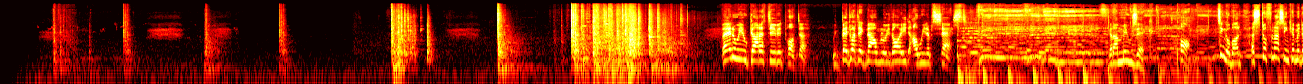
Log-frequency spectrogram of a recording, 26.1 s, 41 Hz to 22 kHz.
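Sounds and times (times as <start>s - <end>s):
faint bird calls: 0.5s - 5.3s, 8.8s - 9.8s
metallic bangs on car bodywork: 9.9s - 10.7s.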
